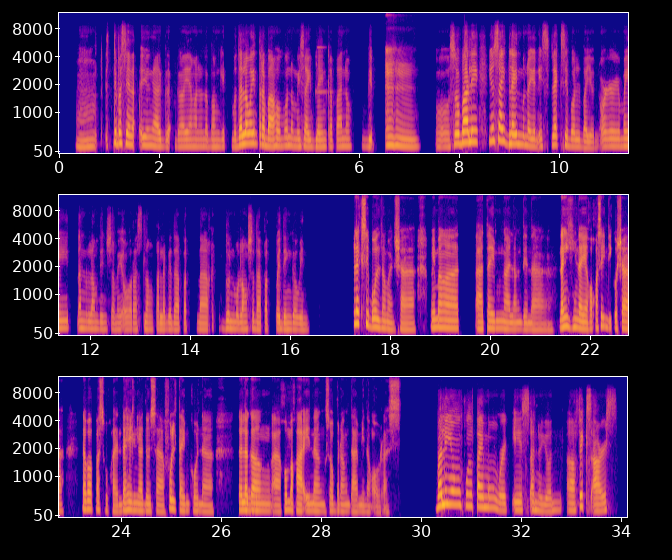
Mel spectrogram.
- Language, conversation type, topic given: Filipino, advice, Paano ko malinaw na maihihiwalay ang oras para sa trabaho at ang oras para sa personal na buhay ko?
- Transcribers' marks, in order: alarm; other background noise; unintelligible speech; tapping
